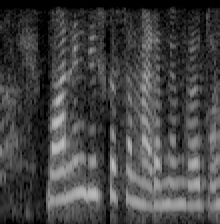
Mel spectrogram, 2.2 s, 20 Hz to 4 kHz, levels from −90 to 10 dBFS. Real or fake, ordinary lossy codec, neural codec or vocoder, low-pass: real; AAC, 24 kbps; none; 3.6 kHz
